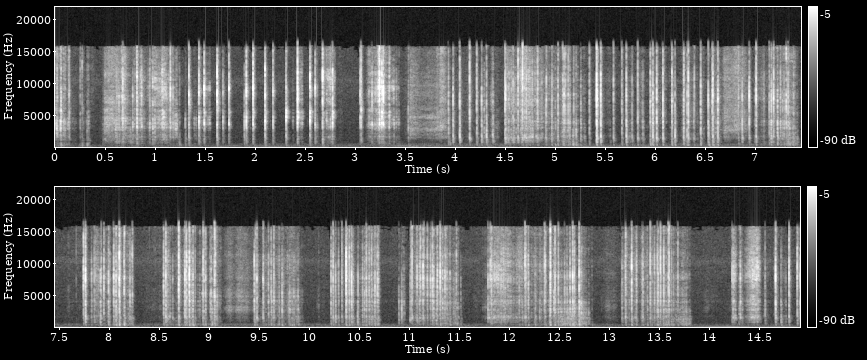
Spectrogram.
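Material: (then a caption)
Plastic. Long acrylic nails tap and scratch the top of a large, hollow-backed black textured plastic car dashboard around an air vent and speaker grille. Rapid, crisp clicks and dry scraping sounds come in dense bursts separated by short pauses. A faint steady low hum runs underneath.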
